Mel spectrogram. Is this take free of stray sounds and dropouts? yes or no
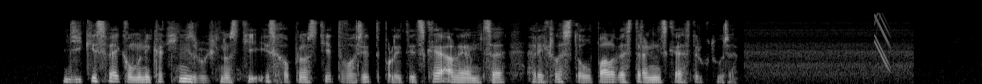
no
